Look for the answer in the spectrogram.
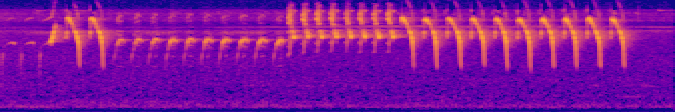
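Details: White-headed munia performing a canary-filled song: two falling chirps, a long string of soft evenly spaced ticks, then a dense high trill and a steady series of sharp downward-sweeping whistles.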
